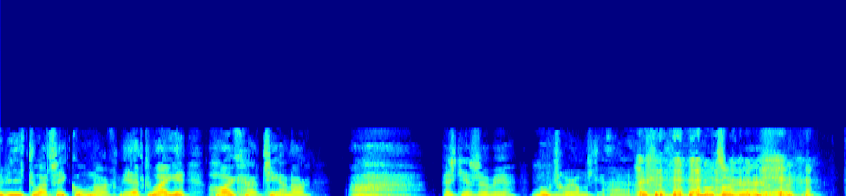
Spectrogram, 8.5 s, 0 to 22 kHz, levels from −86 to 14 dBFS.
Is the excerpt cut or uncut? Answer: uncut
